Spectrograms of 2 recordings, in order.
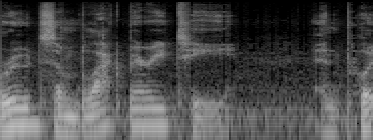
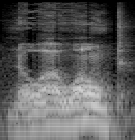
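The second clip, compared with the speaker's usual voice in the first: put-on Old Bear refusing the cub; stubborn old bear; 2 semitones higher, 9 dB louder than usual. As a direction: dig in your heels like a grumpy bear.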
